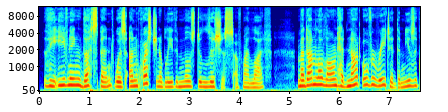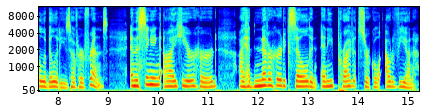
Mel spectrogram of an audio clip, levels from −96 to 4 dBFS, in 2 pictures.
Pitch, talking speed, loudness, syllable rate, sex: 210 Hz, 160 wpm, -17 LUFS, 5.3 syllables/s, female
